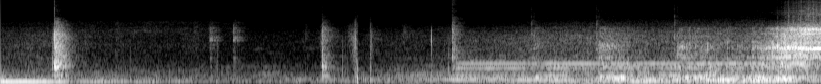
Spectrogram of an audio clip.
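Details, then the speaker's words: Coconut grater machine (works like a water pump motor), fan cover pried off and powered on: motor only hums and vibrates without turning; if it turns by hand, likely rust or a dragging shaft at the bearing. "Seandainya kita puter pakai tangan itu dia mau muter, berarti kemungkinan itu terjadi karatan atau terjadi yang namanya seret ya di asnya sini di bagian lahar."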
